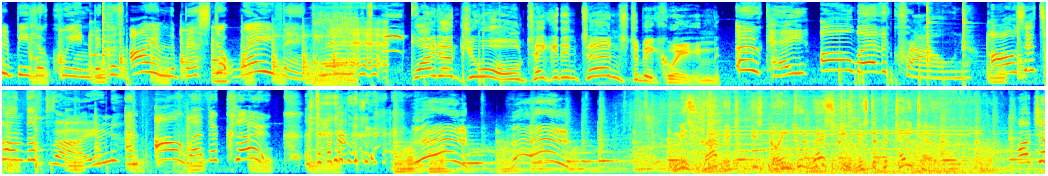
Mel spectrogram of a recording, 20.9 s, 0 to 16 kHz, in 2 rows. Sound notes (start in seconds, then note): 3.1 snorts; 3.2 bleats; 13.3 laughing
